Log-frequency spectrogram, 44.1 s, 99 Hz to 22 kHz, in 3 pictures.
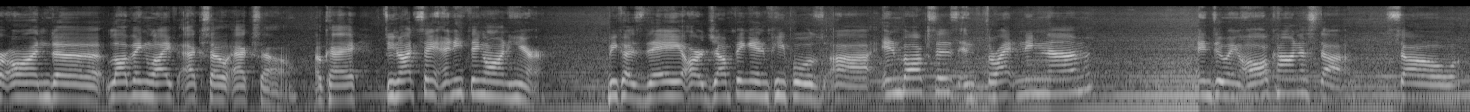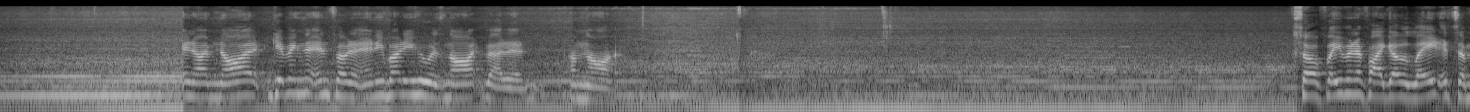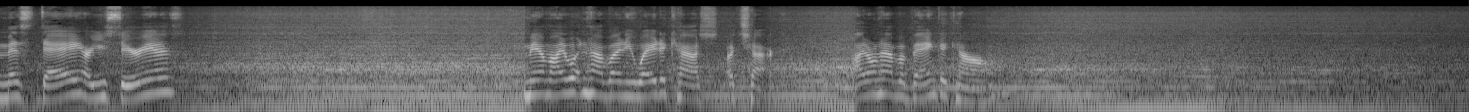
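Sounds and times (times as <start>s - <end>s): low machine hum: 0.0s - 44.0s.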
